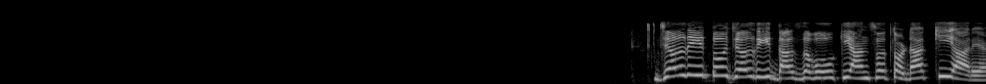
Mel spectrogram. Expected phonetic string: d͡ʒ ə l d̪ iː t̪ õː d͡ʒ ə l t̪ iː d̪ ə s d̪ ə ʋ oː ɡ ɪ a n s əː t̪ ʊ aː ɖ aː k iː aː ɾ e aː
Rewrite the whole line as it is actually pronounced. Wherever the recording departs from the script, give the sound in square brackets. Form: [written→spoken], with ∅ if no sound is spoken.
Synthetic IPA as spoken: d͡ʒ ə l d̪ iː t̪ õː d͡ʒ ə l [t̪→d̪] iː d̪ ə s d̪ ə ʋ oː [ɡ→k] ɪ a n s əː t̪ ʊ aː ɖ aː k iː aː ɾ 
